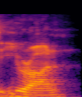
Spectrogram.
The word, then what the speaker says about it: Iran: Sorry. I keep saying I'm gonna say Iran. It's it's Iran. Okay, that's how you say it.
